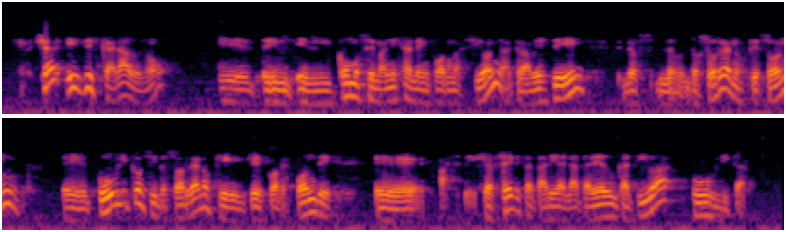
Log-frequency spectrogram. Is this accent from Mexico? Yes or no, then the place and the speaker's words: no; Uruguay; como tantos uruguayos y como tantos compañeros de ese momento que tuvimos que salir a buscar el camino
